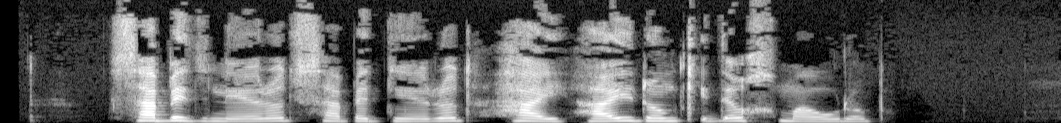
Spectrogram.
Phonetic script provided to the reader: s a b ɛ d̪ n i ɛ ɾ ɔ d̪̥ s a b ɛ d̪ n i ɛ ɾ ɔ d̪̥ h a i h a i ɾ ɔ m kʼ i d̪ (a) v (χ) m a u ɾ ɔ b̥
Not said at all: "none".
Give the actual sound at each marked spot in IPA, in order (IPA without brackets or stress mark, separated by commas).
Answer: ɛ, χ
